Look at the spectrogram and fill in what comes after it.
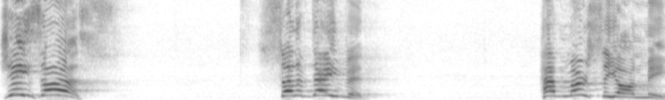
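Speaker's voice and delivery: desperate shouting, loud and high.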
